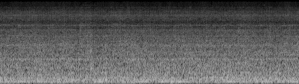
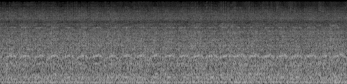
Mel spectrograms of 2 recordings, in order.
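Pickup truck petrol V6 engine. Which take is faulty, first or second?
second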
